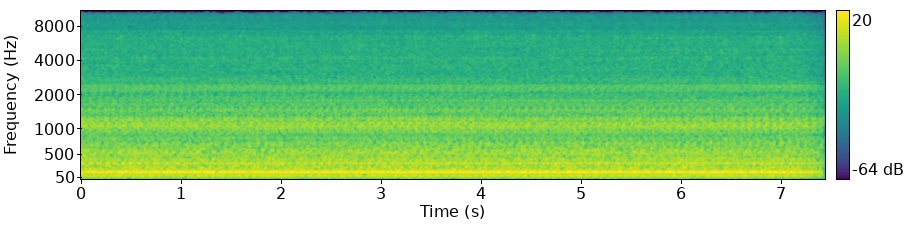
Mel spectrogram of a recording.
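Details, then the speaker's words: John Deere 4850 tractor six-cylinder diesel with white smoke and power loss, injector lines cracked one by one at idle: slightly lumpy beat with no pitch change at number 3, while 4, 5 and 6 change; dead injector. "Larry starts cracking injectors, goes 1, 2, and then immediately at 3, you hear no engine differential."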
